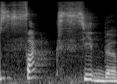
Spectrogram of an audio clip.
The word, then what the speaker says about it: Sachsida: É Adolfo Sachida, mas vocês me perdoam porque se escreve Sachsida.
